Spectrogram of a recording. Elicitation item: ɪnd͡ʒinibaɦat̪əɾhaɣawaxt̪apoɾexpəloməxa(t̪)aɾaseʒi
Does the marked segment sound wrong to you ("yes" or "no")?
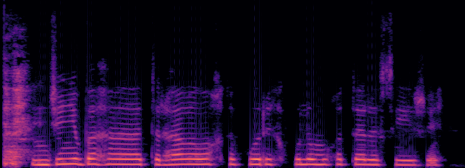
no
